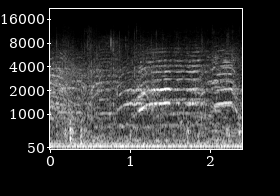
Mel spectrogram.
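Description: Drawn-out, high-pitched shouts from young women at a soft tennis match. One long call starts about a second in, rising and then falling, over a steady low hum.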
